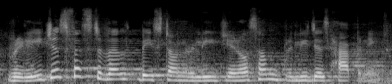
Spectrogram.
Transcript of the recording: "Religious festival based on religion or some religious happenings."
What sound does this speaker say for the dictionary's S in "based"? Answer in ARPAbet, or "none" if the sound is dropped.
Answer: S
